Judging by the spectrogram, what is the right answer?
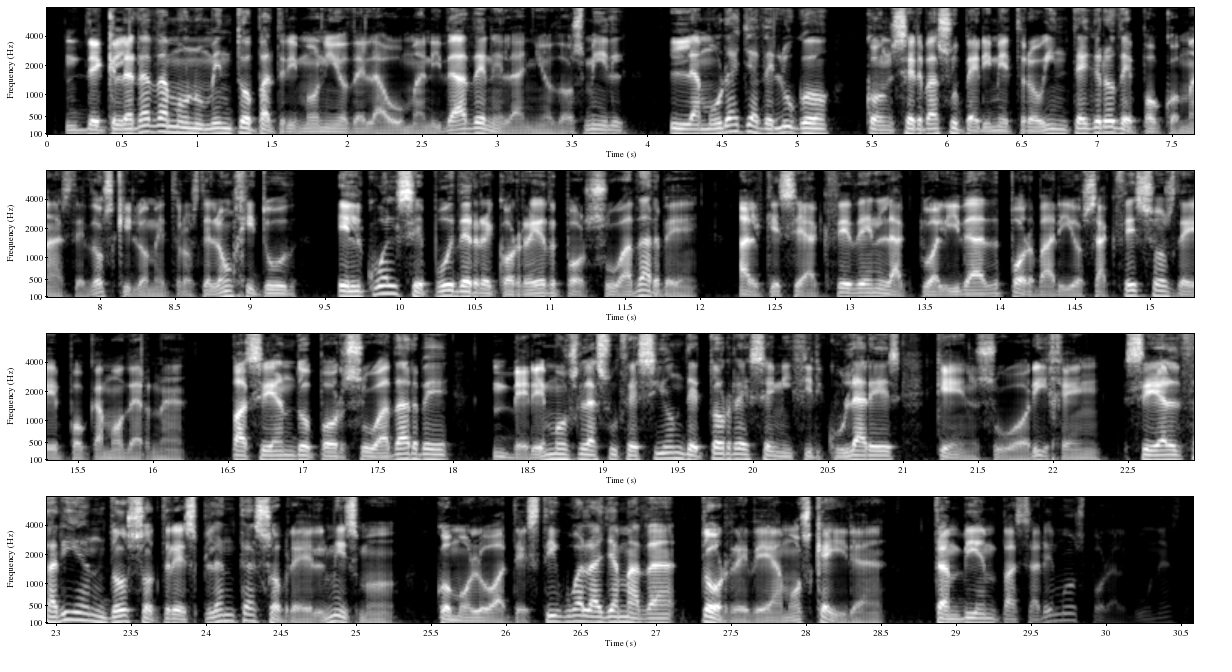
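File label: Spanish Spain, male, voice over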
